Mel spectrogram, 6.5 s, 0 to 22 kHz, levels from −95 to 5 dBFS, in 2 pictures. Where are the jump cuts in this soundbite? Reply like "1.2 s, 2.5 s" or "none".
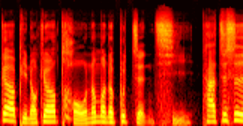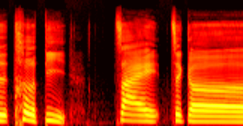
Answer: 2.6 s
